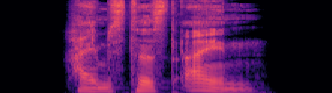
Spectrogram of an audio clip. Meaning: inflection of einheimsen: 1. second-person singular preterite 2. second-person singular subjunctive II
- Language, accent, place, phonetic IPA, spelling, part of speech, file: German, Germany, Berlin, [ˌhaɪ̯mstəst ˈaɪ̯n], heimstest ein, verb, De-heimstest ein.ogg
